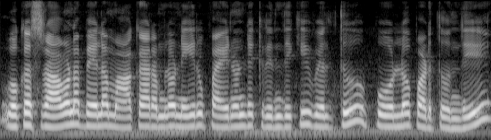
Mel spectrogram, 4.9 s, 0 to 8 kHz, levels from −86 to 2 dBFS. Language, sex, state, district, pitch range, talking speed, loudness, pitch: Telugu, female, Telangana, Mahabubabad, 190-215 Hz, 135 wpm, -16 LUFS, 200 Hz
